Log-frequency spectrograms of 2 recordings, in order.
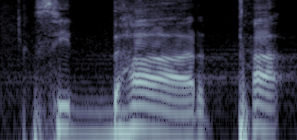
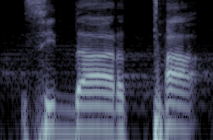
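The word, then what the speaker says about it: ಸಿದ್ಧಾರ್ಥ: ಚು ಅನ್ನೋದು ಮಹಾಪ್ರಾಣ ಗಮನಿಸಬೇಕಾದದ್ದು ನಂತರ ಸಿದ್ದಾರ್ಥ ನೋಡಿ ದ ಅನ್ನುವುದು ಮಹಾಪ್ರಾಣ ಅಲ್ಲಿ ಥ ಸಿದ್ದಾರ್ಥ ಅದು ಕೂಡ ಮಹಾಪ್ರಾಣ ಸಿದ್ದಾರ್ಥ ಸಿದ್ಧ ಸಂಕಲ್ಪಹ ನೋಡಿ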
